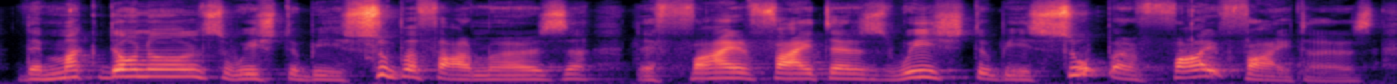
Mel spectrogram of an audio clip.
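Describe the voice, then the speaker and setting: A woman library storyteller reads a picture book aloud to children, animated and playful, acting out every sound effect. Her voice sits low and swoops widely in pitch at a slow, unhurried pace. A light gravelly fry shows at the ends of her phrases.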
